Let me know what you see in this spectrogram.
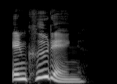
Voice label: "INCLUDING", english; 3000 words

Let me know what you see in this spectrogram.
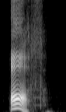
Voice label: "OFF", English; 3000 words

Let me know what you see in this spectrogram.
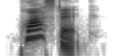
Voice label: "plastic", English; 3000 words

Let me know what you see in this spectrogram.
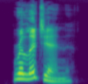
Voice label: "RELIGION", english; 3000 words

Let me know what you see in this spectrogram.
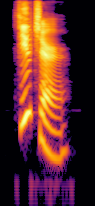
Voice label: "future", English; 3000 words

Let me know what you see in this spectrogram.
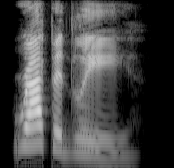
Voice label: "rapidly", English; 3000 words

